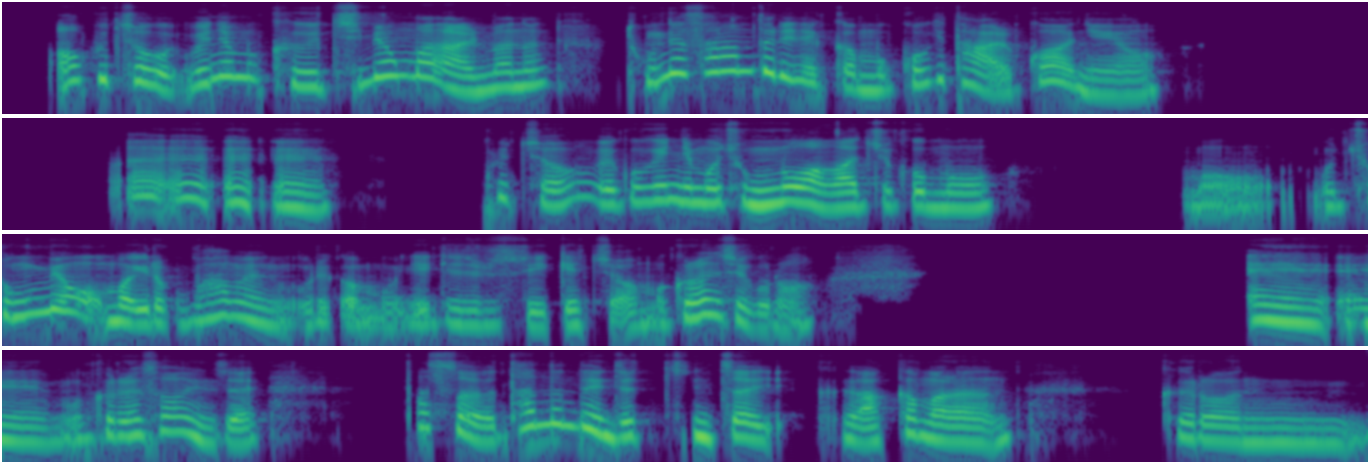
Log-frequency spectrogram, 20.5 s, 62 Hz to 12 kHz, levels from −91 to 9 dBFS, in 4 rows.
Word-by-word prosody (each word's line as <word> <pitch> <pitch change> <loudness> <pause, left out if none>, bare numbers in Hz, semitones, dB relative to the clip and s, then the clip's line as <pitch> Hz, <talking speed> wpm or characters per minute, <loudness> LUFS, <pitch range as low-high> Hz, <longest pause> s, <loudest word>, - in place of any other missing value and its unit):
어 300 - 0
그쵸. 295 - +2
왜냐하면 345 +9 +2
그 230 -2 -1
지명만 350 - +2
알면은 220 +6 +2 0.3
동네 420 - +3
사람들이니까 445 - +3
뭐 185 -1 -3
거기 250 +7 -2
다 - - -1
알 - - +2
거 - - +1
아니에요. 160 - -3 1.3
예예예예. 225 -10 -2 0.6
그렇죠. 205 -9 -3
외국인이 235 +3 +1
뭐 220 -1 +2
종로 225 +1 +4
와 210 - +7
가지고 185 +1 +1
뭐 175 +1 -3 0.7
뭐 - - -6 0.2
뭐 185 - -9
종묘 280 - +1
막 200 -2 +4
이렇게 180 0 -1
하면 230 -5 -1
우리가 185 - -4
뭐 - - -8
얘기해 175 -2 -5
줄 165 - -8
수 160 -2 -7
있겠죠 155 -1 -3
뭐 180 - -7
그런 250 +4 +4
식으로. - - -4 1.7
예예. 180 -5 0
뭐 170 0 -7
그래서 225 +6 +1
인제 155 -7 0 0.5
탔어요. 185 - +1
탔는데 335 -2 +3
이제 205 -2 +3
진짜 200 -2 +2 0.2
그 175 - -4
아까 210 +9 +1
말한 175 -2 +2 0.5
그런 155 -6 -3
205 Hz, 305 characters per minute, -24 LUFS, 180-255 Hz, 1.7 s, 와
